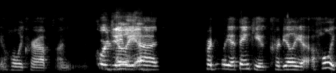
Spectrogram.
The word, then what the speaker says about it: Cordelia: So, but where I kind of teeter on that is the fact that Cornelia, uh, I'm saying it right? Holy crap! Anyway, Cordelia.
